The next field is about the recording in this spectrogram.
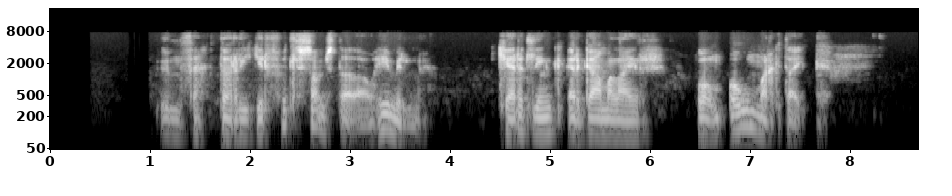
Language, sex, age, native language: Icelandic, male, 20-29, Icelandic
